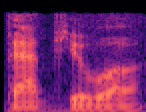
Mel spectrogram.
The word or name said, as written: Papua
